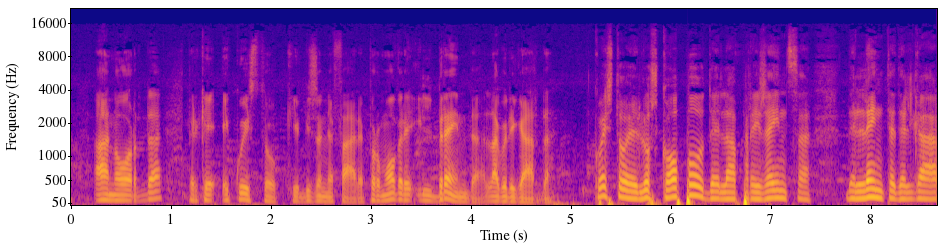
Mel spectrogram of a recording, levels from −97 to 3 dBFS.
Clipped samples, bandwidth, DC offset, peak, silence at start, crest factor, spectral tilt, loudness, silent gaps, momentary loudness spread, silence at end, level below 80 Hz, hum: 0.1%; 14 kHz; under 0.1%; 0 dBFS; 0.25 s; 18 dB; -7 dB/octave; -19 LUFS; none; 13 LU; 0 s; -28 dBFS; none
